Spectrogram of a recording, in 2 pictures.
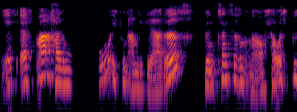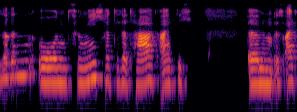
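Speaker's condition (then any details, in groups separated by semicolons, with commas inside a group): Down syndrome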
